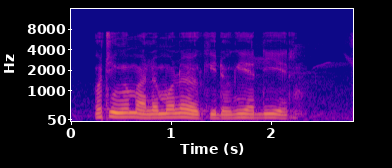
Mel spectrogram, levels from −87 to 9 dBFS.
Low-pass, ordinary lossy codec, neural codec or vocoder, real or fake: 7.2 kHz; none; none; real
